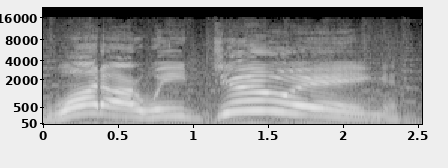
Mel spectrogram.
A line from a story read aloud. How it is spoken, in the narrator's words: he yells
